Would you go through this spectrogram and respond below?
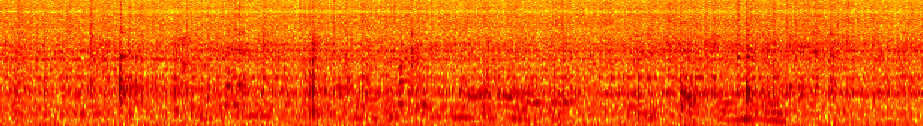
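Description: Potatoes fry in a pan while being cooked for adobo, giving a steady sizzle with scraping and stirring clinks. Faint voices can be heard in the background.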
